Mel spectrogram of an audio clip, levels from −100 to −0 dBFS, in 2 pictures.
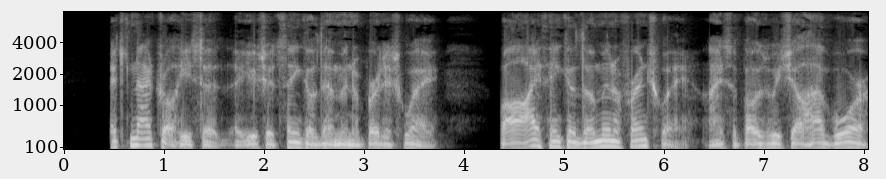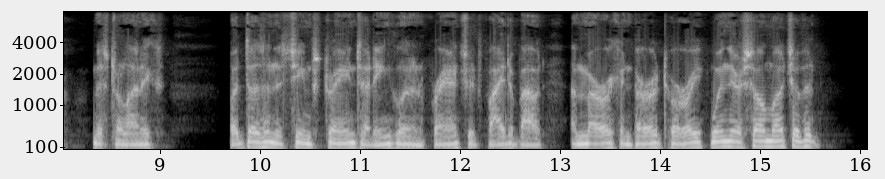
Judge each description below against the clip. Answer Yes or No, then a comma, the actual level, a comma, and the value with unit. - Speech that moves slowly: No, average, 190 wpm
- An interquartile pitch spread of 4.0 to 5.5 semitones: Yes, average, 4.6 semitones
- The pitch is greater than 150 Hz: No, very low, 85 Hz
